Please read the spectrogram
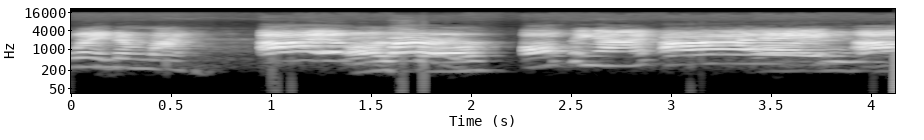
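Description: People's voices calling out, in bursts with short breaks, ending in one long drawn-out call in the second half.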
